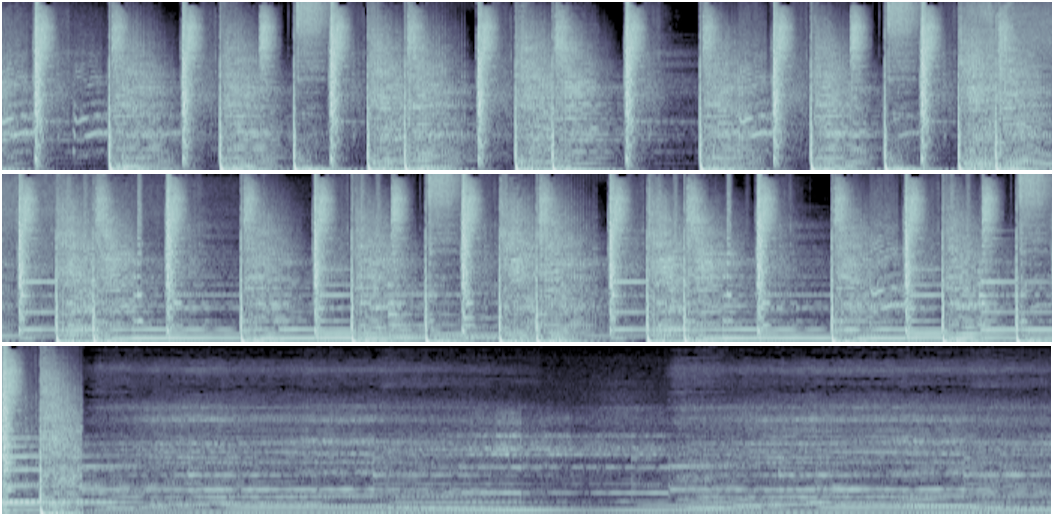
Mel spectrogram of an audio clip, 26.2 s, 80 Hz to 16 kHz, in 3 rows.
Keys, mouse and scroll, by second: 2.1 alt+middle click, 3.1 g, 5.6 alt+middle click, 6.1 scroll up 3, 6.4-7.1 shift+middle drag, 7.1 s, 12.6-13.2 middle drag, 13.2 scroll down 4, 13.6-14.4 middle drag, 14.4 s, 16.4 alt+middle click, 16.6 alt+middle click, 16.9 scroll up 2, 17.2-17.9 shift+middle drag, 17.9 alt+z, 19.9-20.4 scroll up 5, 20.4-22.1 shift+middle drag, 22.1 click, 23.4 scroll down 1, 24.4 g, 25.6 alt+middle click, 26.1 scroll up 1.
